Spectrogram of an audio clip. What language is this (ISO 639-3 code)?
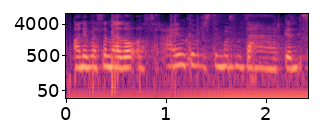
cym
